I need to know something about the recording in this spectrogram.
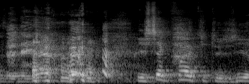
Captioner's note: laughters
